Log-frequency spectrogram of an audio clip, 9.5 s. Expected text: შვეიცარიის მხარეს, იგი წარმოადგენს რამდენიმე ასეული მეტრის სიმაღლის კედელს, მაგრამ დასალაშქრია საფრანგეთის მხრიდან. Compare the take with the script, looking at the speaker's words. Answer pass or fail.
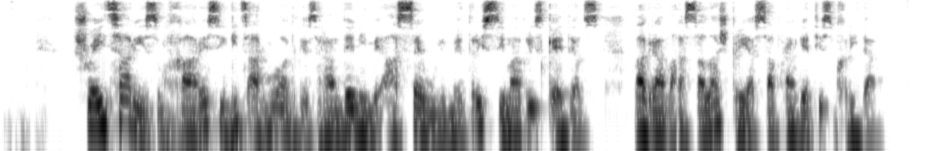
pass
